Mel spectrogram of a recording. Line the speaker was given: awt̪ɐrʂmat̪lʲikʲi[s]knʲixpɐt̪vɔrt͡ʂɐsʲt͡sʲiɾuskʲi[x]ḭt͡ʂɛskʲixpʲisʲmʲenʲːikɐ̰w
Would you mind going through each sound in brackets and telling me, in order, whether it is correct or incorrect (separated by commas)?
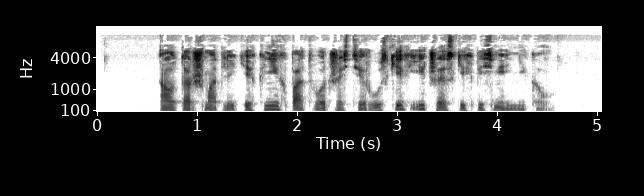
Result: incorrect, correct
